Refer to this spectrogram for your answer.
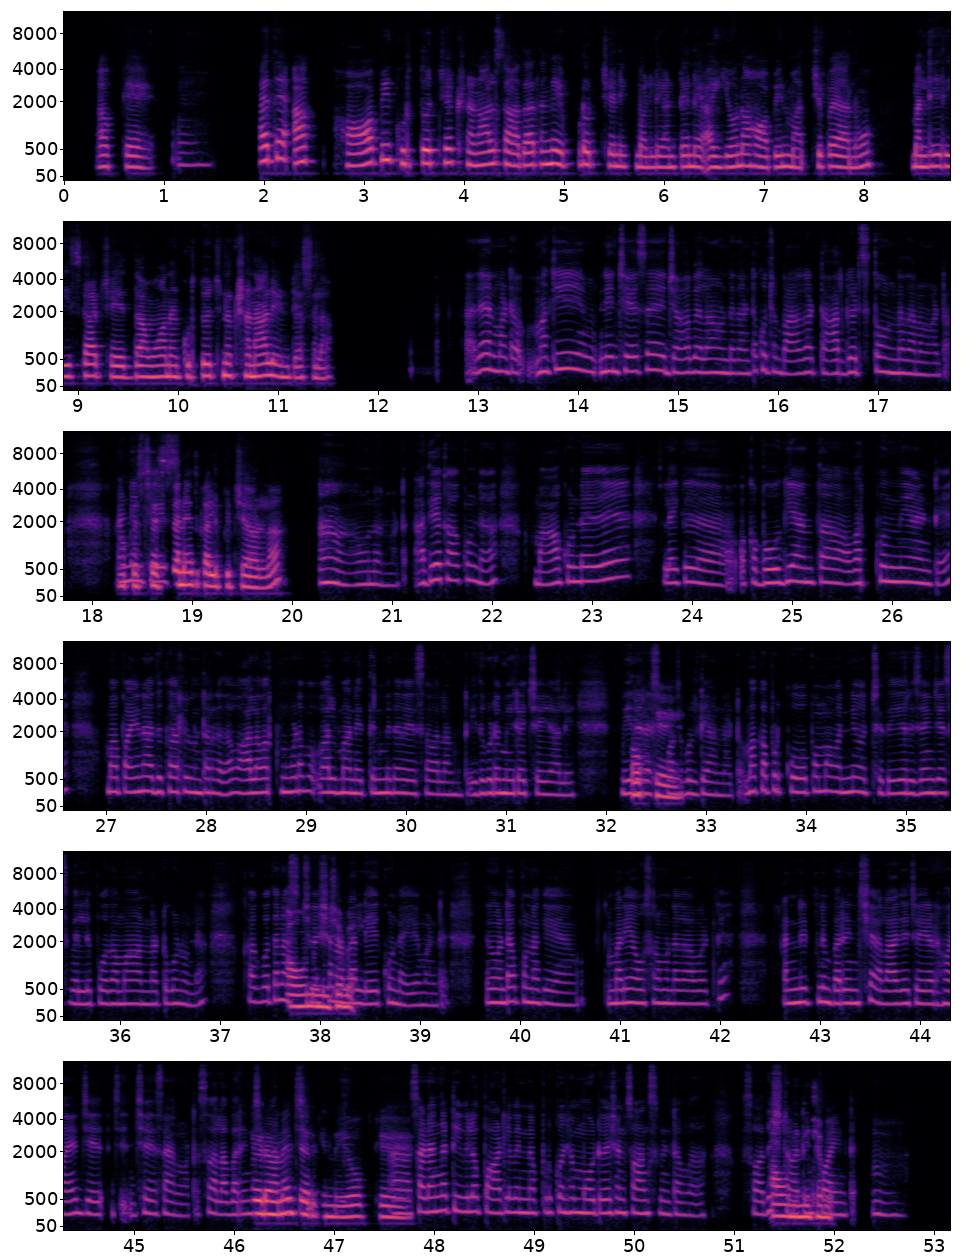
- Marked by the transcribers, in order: other background noise; in English: "హాబీ"; in English: "హాబీని"; in English: "రీస్టార్ట్"; in English: "జాబ్"; in English: "టార్గెట్స్‌తో"; in English: "అండ్"; in English: "వర్క్‌ని"; in English: "రెస్పాన్సిబిలిటీ"; in English: "రిజైన్"; in English: "సిట్యుయేషన్"; tapping; in English: "మనీ"; giggle; in English: "సో"; in English: "సడెన్‌గా"; in English: "మోటివేషన్ సాంగ్స్"; in English: "సో"; in English: "స్టార్టింగ్ పాయింట్"
- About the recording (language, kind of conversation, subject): Telugu, podcast, పాత హాబీతో మళ్లీ మమేకమయ్యేటప్పుడు సాధారణంగా ఎదురయ్యే సవాళ్లు ఏమిటి?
